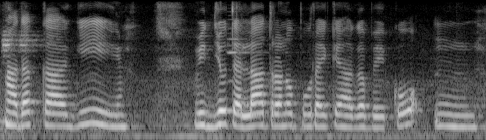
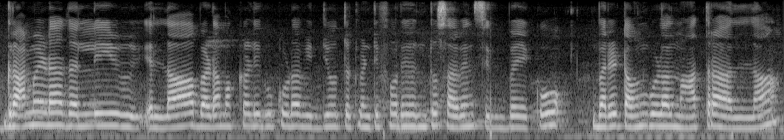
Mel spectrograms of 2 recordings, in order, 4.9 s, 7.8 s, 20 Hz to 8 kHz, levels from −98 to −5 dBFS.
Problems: background sounds at intervals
